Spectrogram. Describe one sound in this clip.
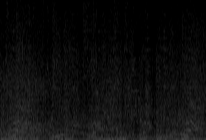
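Sword slashes whoosh and clang in a fight.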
